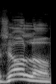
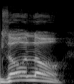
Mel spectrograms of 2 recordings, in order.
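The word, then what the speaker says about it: Xolo: I can't pronounce it how do you pronounce that XO l oh Zolo man Zolo now Zolo is the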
